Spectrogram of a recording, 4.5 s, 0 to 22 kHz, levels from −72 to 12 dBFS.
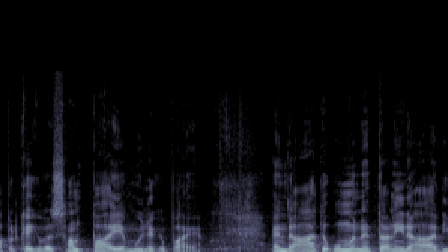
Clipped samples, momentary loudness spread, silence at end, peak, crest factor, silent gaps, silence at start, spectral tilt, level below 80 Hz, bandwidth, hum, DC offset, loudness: under 0.1%; 16 LU; 0 s; -6 dBFS; 16 dB; none; 0 s; -6 dB/octave; -50 dBFS; 15.5 kHz; none; under 0.1%; -22 LUFS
